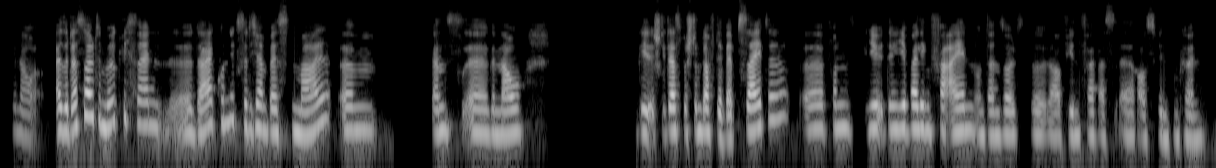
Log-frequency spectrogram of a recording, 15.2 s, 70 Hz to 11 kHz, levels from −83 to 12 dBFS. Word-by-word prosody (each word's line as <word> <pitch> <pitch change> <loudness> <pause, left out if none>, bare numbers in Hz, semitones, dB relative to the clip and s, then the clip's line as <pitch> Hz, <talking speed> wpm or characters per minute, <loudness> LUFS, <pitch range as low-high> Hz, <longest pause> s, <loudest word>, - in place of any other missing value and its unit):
Genau, 195 -4 -13 0.2
also 215 0 +4
das 230 +4 +3
sollte 330 -5 +7
möglich 265 +5 0
sein. 255 -4 -3
Äh, 205 - -4
da 210 - +3
erkundigst 270 +3 -2
du - - +1
dich 230 +1 0
am 225 -2 +1
besten 205 0 -1
mal, 215 +10 +2
ähm, 220 0 -2 0.7
ganz, 215 +2 -3
äh, 205 -1 +1
genau 200 +1 +1 1.4
ge 205 0 +1
steht 195 - -8
das 215 0 +7
bestimmt 210 0 -2
auf 210 -1 +5
der 180 -3 -2
Webseite, 245 - +3 0.2
äh, 230 +1 -2
von 235 -2 -3 0.2
de 235 +1 +1
den 230 +3 -2
jeweiligen 230 -1 +4
Verein 220 0 +2
und 195 -1 -7
dann 190 0 -2
solltest 195 0 -3
du 95 -1 -5
da 95 -1 -5
auf - - -14
jeden 190 0 -3
Fall 190 0 -7
was, 175 - -11
äh, - - -10
rausfinden 175 -1 -8
können. 175 -1 -7
215 Hz, 170 wpm, -23 LUFS, 195-235 Hz, 1.4 s, sollte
